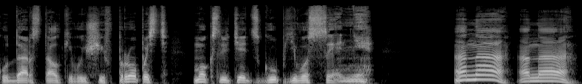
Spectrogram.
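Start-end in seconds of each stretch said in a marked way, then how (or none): 4.5-5.8 high-pitched, eager assurance; hasty reassurance. A narrator's reading. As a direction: reassure him in a hurry. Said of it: "торопливо заверила его девушка".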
